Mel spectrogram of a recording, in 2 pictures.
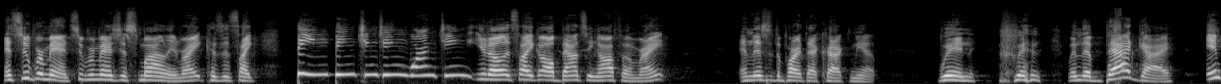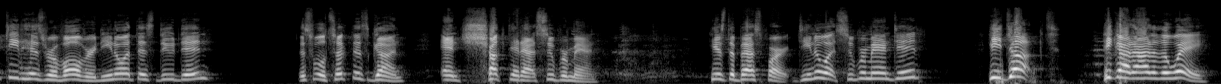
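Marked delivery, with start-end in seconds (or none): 3.0-4.7 very high squeaky ricochet noises; ricochet sounds. Retold or imitated. Preacher voicing bullets bouncing off Superman, high ricochets. 22.1-24.3 much higher, louder, delighted reveal; spring the punchline on them; excited punchline. Real, not acted. Preacher telling the church Superman ducked, gleeful and loud.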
